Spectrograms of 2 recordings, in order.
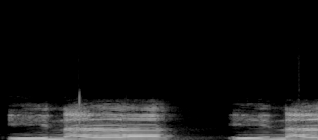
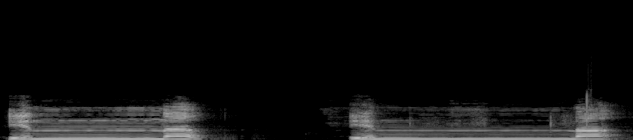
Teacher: A kalau nunnya dia tetap satu harakat nah tapi kalau ini dia tidak melamakan harakatnya tapi melamakan nunnya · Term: guna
